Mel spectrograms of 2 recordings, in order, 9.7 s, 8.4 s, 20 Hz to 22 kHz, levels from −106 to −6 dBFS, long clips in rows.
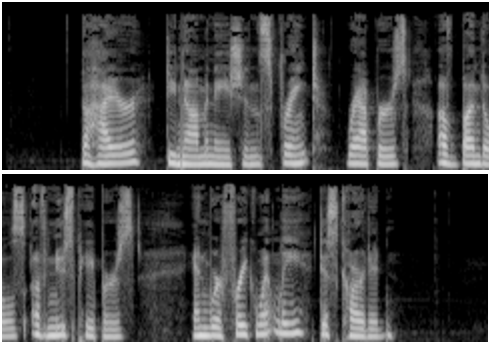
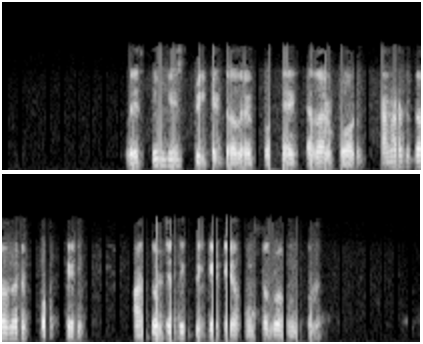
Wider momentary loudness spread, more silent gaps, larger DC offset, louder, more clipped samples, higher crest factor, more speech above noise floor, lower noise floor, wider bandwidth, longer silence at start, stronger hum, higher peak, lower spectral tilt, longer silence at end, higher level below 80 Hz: about the same, 9 LU vs 7 LU; neither; neither; second, -31 LUFS vs -21 LUFS; neither; about the same, 18 dB vs 20 dB; second, 58 dB vs 65 dB; first, -89 dBFS vs -85 dBFS; first, 16.5 kHz vs 7.6 kHz; second, 0.8 s vs 1.25 s; neither; second, -14 dBFS vs -2 dBFS; about the same, -5 dB/octave vs -5.5 dB/octave; about the same, 1 s vs 1.05 s; second, -64 dBFS vs -54 dBFS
